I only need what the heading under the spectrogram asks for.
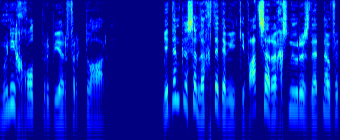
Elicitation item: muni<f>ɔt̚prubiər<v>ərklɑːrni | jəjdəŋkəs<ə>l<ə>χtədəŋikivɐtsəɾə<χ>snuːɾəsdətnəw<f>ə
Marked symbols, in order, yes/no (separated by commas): no, no, yes, yes, yes, yes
